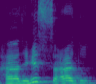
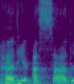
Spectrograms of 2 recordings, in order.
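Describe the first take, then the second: First: হাযিহিস সাআতু run together, the স of হাযিহিস joined to সাআতু; linked, right way. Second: হাযিহি আস-সাআতু with the আল said separately, not linked; separated, wrong way. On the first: Teacher giving students the correct reading, হাযিহিস সাআতু run together. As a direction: blend হাযিহিস straight into সাআতু with no আল sound. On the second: Teacher showing students the wrong reading, with হাযিহি আস-সাআতু kept apart. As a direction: say হাযিহি then a clear আস before সাআতু, unjoined. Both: Shown as a demonstration. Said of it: "এভাবে না".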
